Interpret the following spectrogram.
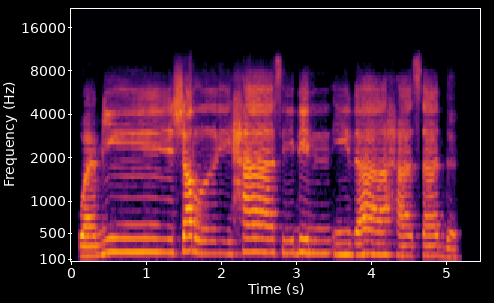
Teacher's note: Jangan lupa qalqalah di akhirnya idza hasad. Ada d-nya. Qalqalahnya kubra.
